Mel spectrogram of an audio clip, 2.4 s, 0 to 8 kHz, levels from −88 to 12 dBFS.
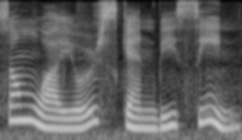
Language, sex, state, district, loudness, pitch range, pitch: English, female, Assam, Kamrup Metropolitan, -14 LUFS, 175-270 Hz, 210 Hz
